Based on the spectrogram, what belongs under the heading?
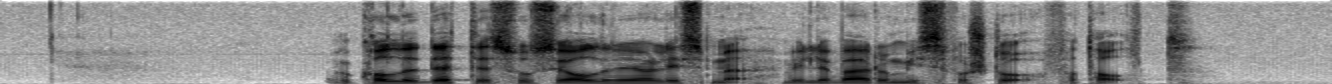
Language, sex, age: Norwegian, male, 33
